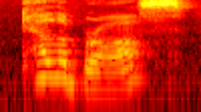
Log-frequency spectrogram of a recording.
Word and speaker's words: Celebros: It is always pronounced in the middle of words like Celebros or Manygroth. And the reason why I'm saying the O like that is because in the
